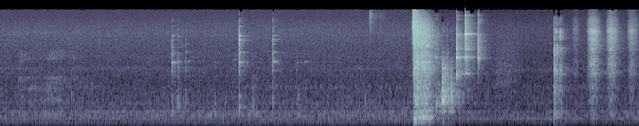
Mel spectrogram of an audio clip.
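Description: Metal bottle opener clicking against the crown cap of a homebrew beer bottle, then about five and a half seconds in the cap lets go with a loud, sudden pop and spray of foam, startling enough to be taken for the bottle exploding. A few quick sputters and splats follow as the gusher foams out. The beer is a homebrew milk stout, gushing because it is over-carbonated from a suspected wild-yeast infection.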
